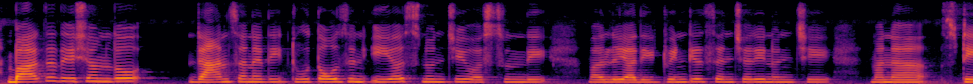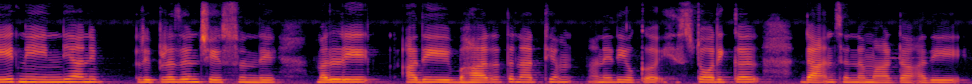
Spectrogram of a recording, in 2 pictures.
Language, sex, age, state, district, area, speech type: Telugu, female, 18-30, Telangana, Warangal, rural, spontaneous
